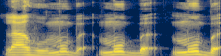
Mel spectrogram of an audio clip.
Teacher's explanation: Huruf qalqalah itu ada 5, salah satunya huruf ba. Apabila dia sukun maka dipantulkan cara bacanya. Ini huruf ba, kemudian dia nih sukun, maka kita pantulkan. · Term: qalqalah sughra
